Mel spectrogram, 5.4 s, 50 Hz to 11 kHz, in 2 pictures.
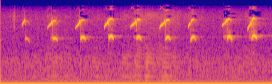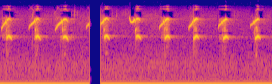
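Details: Two Booted Eagle chicks, an older female already leaving the nest onto branches and a male two days younger, playing with a pine cone in Els Ports Natural Park on 16 July 2017 at 20:11. A steady series of high, two-toned chirps runs about three per second, broken once by a sharp click.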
